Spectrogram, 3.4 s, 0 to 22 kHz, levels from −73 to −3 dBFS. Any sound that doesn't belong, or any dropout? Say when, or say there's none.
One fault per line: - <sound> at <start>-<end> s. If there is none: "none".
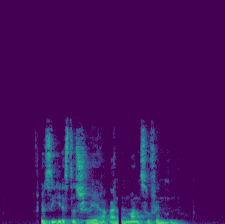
- dropout at 0.6-0.6 s
- dropout at 1.8-1.8 s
